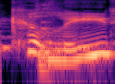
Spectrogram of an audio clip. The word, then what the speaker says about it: Khalid: Well, what happened was it was a night that I don't know if you pronounce it Khalid or Khalid. We say Khalid here, but yeah.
